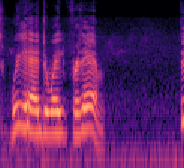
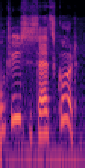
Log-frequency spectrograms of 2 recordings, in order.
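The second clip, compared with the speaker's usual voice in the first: pleasantly surprised; 5 semitones higher, 8 dB quieter than usual. Retold or imitated. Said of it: "they taste and go".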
